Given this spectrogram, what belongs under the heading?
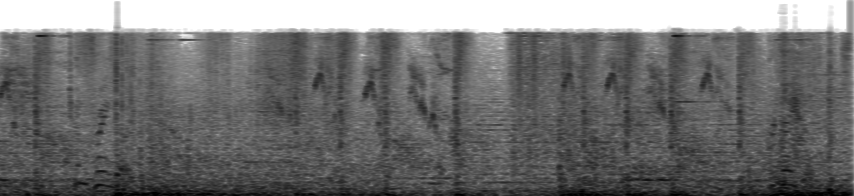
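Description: Confringo spell from Hogwarts Legacy bursting in a game battle, with repeated booming blasts and crashing impacts over a busy, noisy fight mix.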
